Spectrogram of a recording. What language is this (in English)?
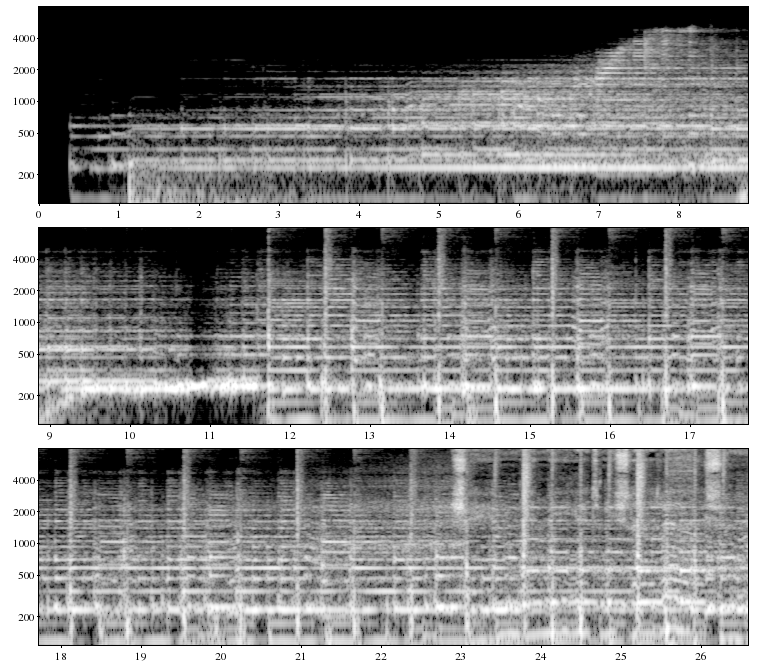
Turkish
